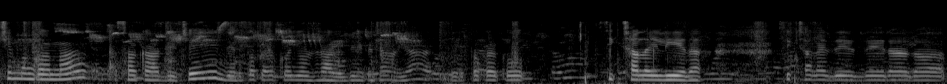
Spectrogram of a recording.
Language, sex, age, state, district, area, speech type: Nepali, female, 18-30, West Bengal, Alipurduar, urban, spontaneous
